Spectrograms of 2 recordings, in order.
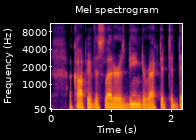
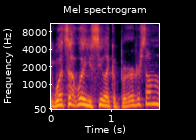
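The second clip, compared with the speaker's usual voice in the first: breezy and carefree, a bit higher; happy-go-lucky; 6 semitones higher than usual. Retold or imitated. Friend shrugs off what his buddy sees, breezy and carefree. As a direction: toss it off like nothing's wrong. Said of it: "happy-go-lucky".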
